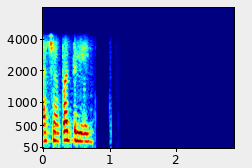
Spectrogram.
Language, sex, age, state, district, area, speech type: Dogri, female, 30-45, Jammu and Kashmir, Udhampur, rural, conversation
